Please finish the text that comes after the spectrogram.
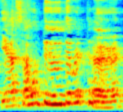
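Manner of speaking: high, put-on Dutch accent. The speaker quotes his Dutch friend's reply, imitating Stu's Dutch accent. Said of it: "That's my Dutch accent".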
